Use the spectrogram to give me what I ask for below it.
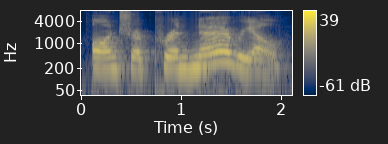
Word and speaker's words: entrepreneurial: entrepreneurship the next one entrepreneurial entrepreneurial so notice how that primary stress the main stress always falls on that n entrepreneur entrepreneurial entrepreneurship it always goes on that Nur syllable do you want to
